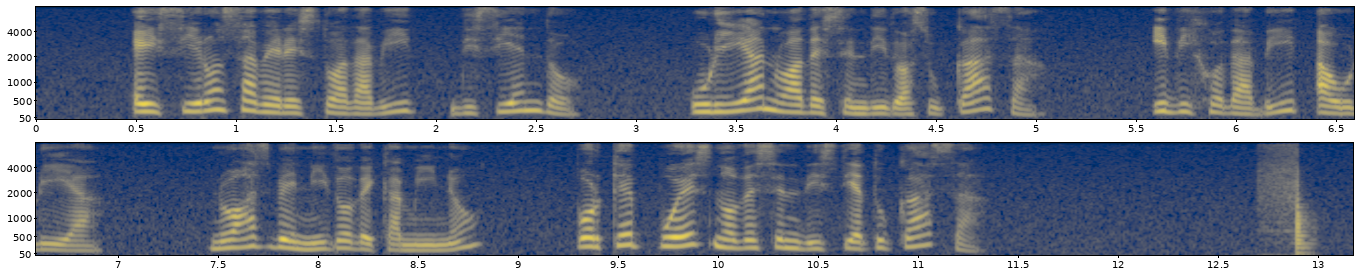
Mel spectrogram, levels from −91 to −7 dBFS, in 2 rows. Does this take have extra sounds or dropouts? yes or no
yes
